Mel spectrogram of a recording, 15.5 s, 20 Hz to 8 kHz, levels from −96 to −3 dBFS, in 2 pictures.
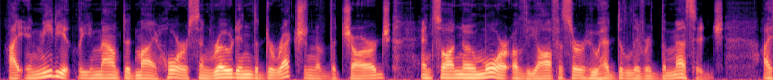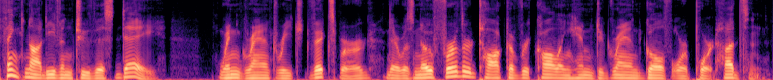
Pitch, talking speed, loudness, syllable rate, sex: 110 Hz, 195 wpm, -18 LUFS, 5.4 syllables/s, male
